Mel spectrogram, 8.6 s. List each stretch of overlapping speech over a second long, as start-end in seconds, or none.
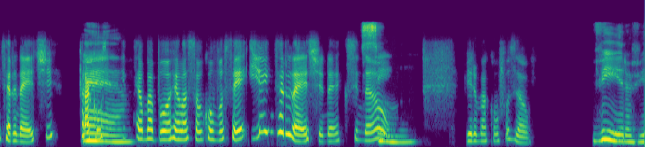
none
